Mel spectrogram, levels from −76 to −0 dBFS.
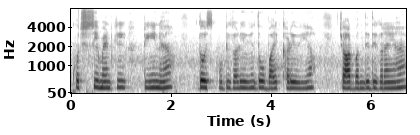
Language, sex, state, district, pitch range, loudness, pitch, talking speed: Hindi, female, Haryana, Jhajjar, 215-230 Hz, -20 LUFS, 225 Hz, 180 wpm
